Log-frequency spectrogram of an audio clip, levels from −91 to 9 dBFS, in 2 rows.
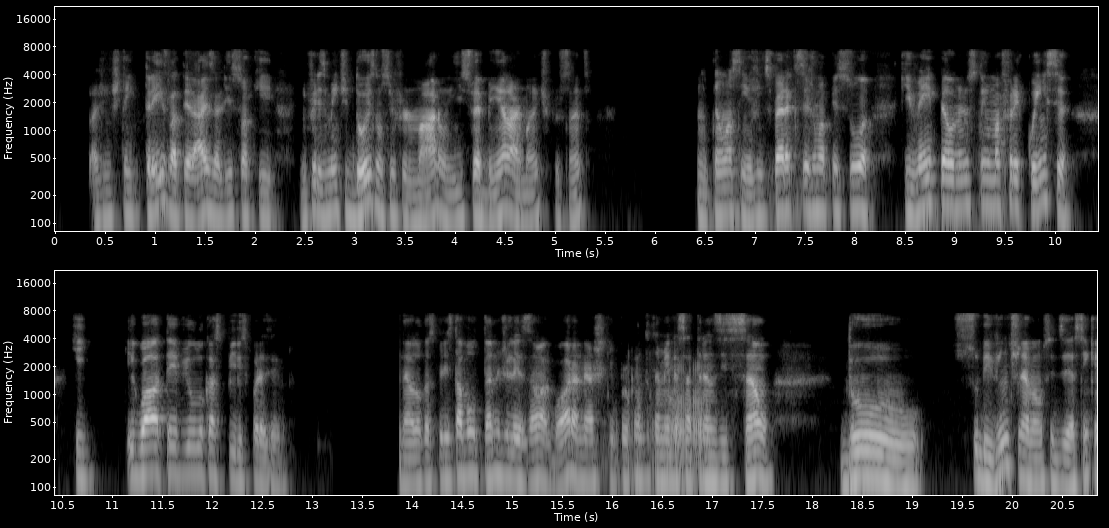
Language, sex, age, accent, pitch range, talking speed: Portuguese, male, 20-39, Brazilian, 105-145 Hz, 200 wpm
